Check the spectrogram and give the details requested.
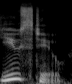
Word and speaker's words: used to: This phrase used to flows very well because the d and the t connect. It sounds like used to.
